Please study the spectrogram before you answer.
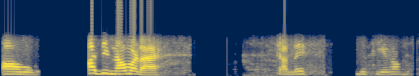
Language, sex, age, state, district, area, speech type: Dogri, female, 18-30, Jammu and Kashmir, Jammu, rural, conversation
